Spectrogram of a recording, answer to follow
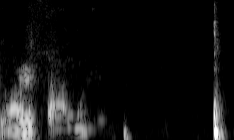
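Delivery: soft, slow, drawn-out whatever; dismissive. Retold or imitated. Answering his girlfriend's marriage offer, soft dismissive whatever. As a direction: shrug it off, barely caring.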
